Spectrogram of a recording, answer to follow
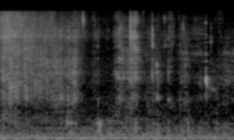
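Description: A person faintly chewing a mouthful of a batter-fried Monte Cristo sandwich.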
